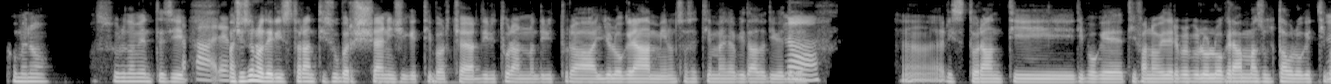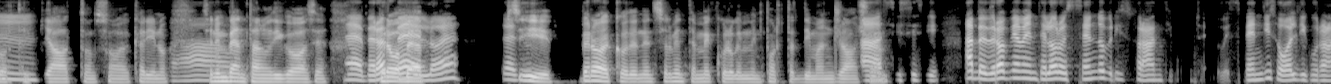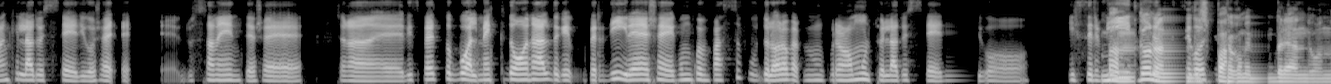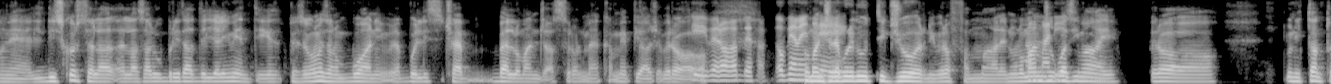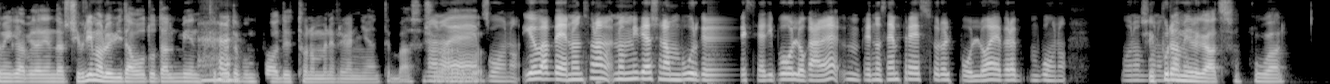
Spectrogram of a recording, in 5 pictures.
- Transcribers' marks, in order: static; "cioè" said as "ceh"; tapping; "proprio" said as "propio"; drawn out: "Mh"; other background noise; background speech; "Cioè" said as "ceh"; "cioè" said as "ceh"; "cioè" said as "ceh"; "cioè" said as "ceh"; "cioè" said as "ceh"; "cioè" said as "ceh"; "cioè" said as "ceh"; unintelligible speech; distorted speech; "cioè" said as "ceh"; drawn out: "però"; chuckle; unintelligible speech
- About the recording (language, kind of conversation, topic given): Italian, unstructured, Hai mai provato un cibo che ti ha davvero sorpreso?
